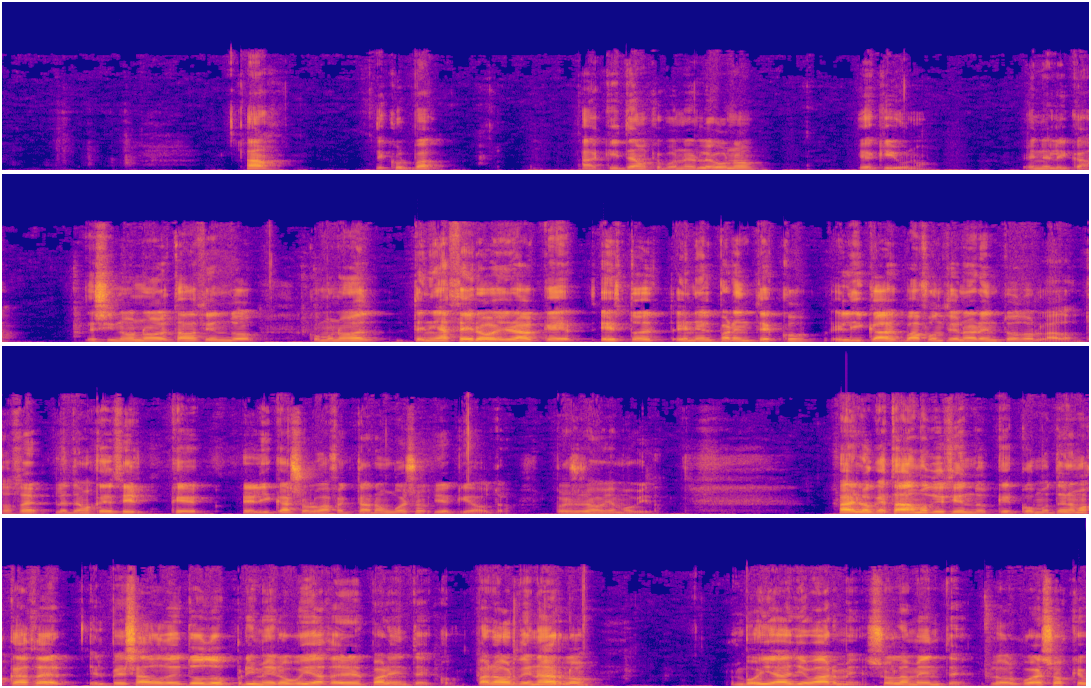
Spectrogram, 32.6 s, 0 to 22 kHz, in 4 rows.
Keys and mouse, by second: 2.3 right click, 3.5 click, 4.5-5.3 drag, 5.3 right click, 6.2-7.1 drag, 7.1-18.6 middle drag, 18.6 right click, 19.3 right click, 20.0-28.7 middle drag, 28.7 right click, 29.0-32.5 middle drag.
